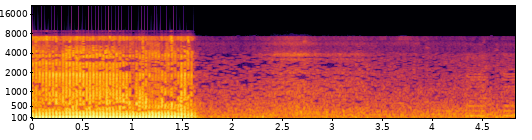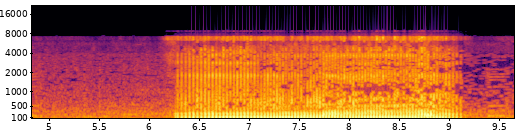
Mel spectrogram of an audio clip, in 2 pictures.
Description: Kwyjibo The Bulldog snoring on my bed in the morning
